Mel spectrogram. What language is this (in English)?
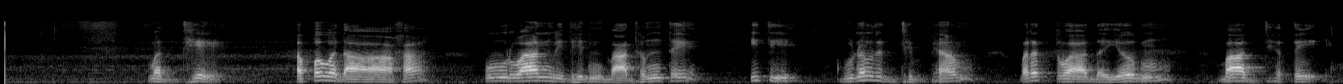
Sanskrit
